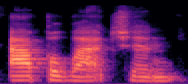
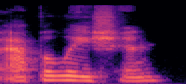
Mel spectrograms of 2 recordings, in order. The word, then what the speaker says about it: Appalachian: All right, so the Appalachian Trail, and it is Appalachian, not Appalachian, for all of those who pronounce it wrong.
